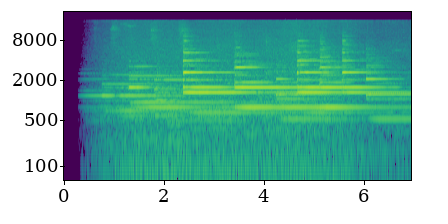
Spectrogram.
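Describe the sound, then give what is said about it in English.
Church bells ring out the hymn Amazing Grace at an AME church in Charleston, South Carolina: a series of clear, ringing bell strikes with long overlapping tones that sustain steadily throughout. “What you're hearing is Amazing Grace, played on the bells of the Mother Emanuel AME Church in Charleston, South Carolina.”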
